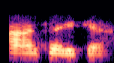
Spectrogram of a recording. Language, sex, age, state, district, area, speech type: Tamil, female, 30-45, Tamil Nadu, Nilgiris, rural, conversation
